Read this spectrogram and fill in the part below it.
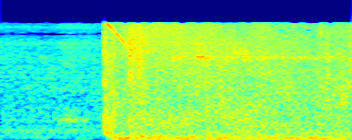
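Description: A sudden loud bomb blast in Need for Speed Payback, one sharp boom that swells into a sustained roaring rumble after a quiet lead-in.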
